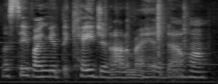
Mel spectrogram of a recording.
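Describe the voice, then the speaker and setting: A woman telling stories to children in an expressive, theatrical, deliberate way. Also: mid-range voice, creaky. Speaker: storyteller reading to children. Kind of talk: expressive storybook reading in rhyme. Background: music.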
